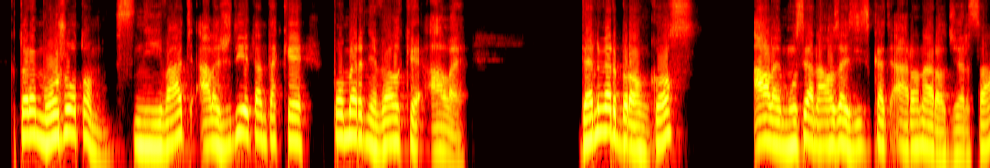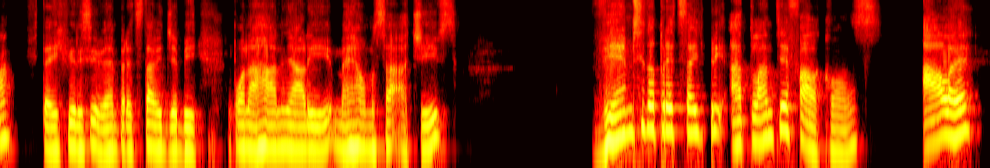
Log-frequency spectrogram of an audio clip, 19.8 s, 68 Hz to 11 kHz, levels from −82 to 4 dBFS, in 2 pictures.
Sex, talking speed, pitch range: male, 125 wpm, 125-150 Hz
